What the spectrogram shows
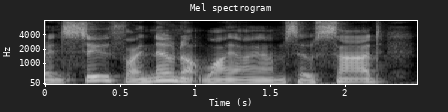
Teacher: The rhythm (meter) of these two lines is a perfect example of five sets of an unstressed and stressed syllable. In fact, the rhythm is so predictable that it is almost monotonous: Shakespeare deliberately does this to mirror Antonio’s mood. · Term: Iambic pentameter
